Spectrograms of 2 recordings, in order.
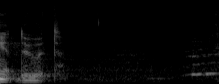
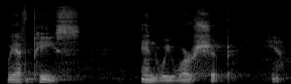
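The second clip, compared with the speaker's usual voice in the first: usual speaking voice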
